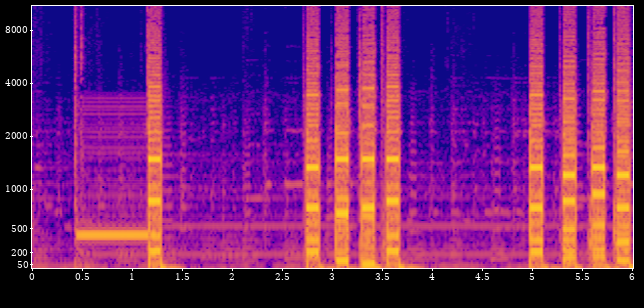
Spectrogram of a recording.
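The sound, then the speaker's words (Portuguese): A telephone call being dialed: a steady dial tone gives way to crisp keypad beeps. One beep, then a quick run of four, then, after a pause, another run of four, with no voices. “Pera aí, vou ligar pro Romildo.”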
